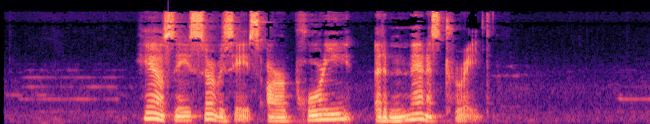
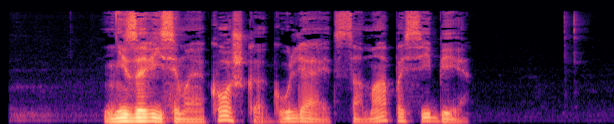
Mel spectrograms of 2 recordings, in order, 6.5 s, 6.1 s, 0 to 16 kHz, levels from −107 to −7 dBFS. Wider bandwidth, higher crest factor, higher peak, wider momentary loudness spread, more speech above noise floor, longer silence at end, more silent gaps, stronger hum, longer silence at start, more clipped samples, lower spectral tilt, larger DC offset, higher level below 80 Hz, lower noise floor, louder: about the same, 12 kHz vs 11.5 kHz; about the same, 20 dB vs 22 dB; about the same, 0 dBFS vs 0 dBFS; second, 12 LU vs 17 LU; second, 42 dB vs 59 dB; about the same, 1.6 s vs 1.5 s; neither; neither; first, 1.45 s vs 1.05 s; neither; second, -3 dB/octave vs -5 dB/octave; neither; second, -50 dBFS vs -40 dBFS; second, -59 dBFS vs -80 dBFS; first, -16 LUFS vs -21 LUFS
